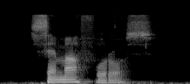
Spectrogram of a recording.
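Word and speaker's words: semáforos: would be semaphore OHS semaphore us so the accent is important in the middle of the word for correct pronunciation sama for us so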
